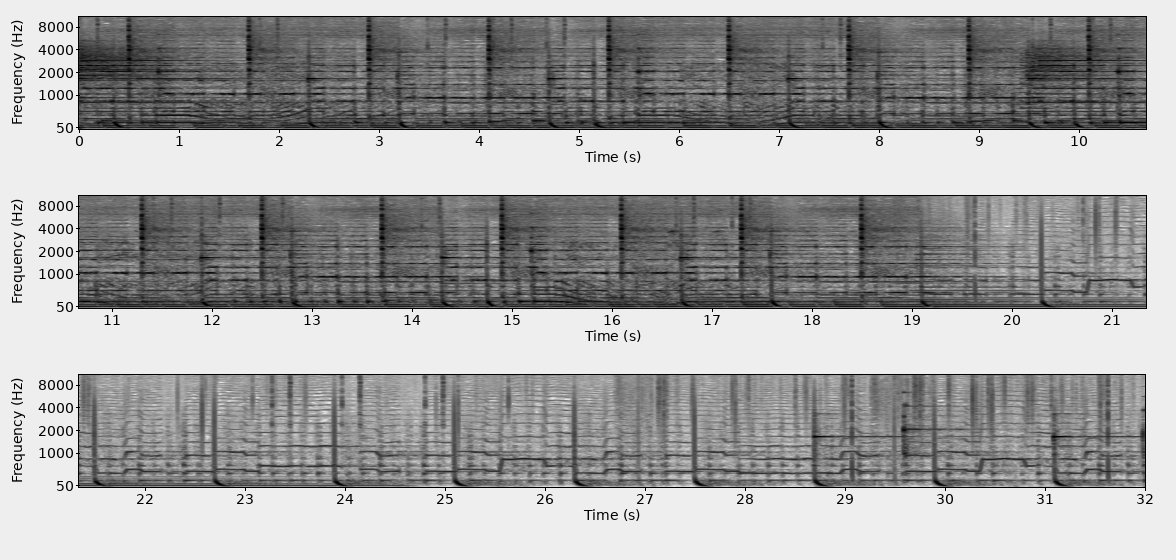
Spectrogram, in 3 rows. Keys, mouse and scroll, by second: 0.1 click, 0.7 z, 1.7 alt+middle click, 3.4 alt+middle click, 4.2-5.7 ctrl+alt+middle drag, 7.4 click, 9.6 middle click, 10.2-11.2 middle drag, 11.4 alt+shift+middle click, 12.6 middle click, 14.2 click, 16.6 alt+shift+middle click, 17.3 middle click, 18.6 ctrl+r, 22.3 Return, 23.2 alt+middle click, 24.0 alt+shift+middle click, 24.8 middle click, 25.5 ctrl+space, 26.8 ctrl+r, 30.0 Return, 30.9 ctrl+space.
